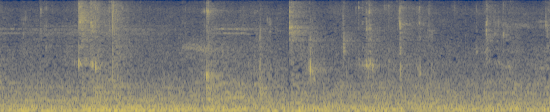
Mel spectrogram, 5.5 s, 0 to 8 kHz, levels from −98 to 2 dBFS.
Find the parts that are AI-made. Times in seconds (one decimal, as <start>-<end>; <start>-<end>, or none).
4.1-5.5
